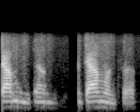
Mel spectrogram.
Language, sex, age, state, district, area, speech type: Kannada, male, 30-45, Karnataka, Gadag, urban, conversation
